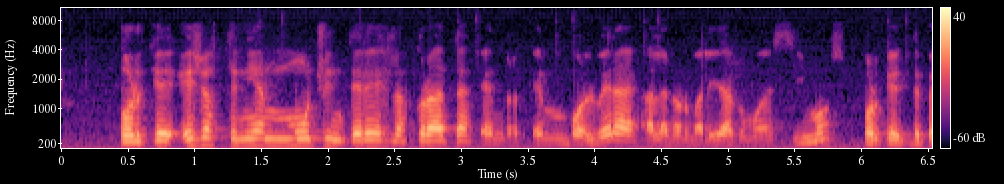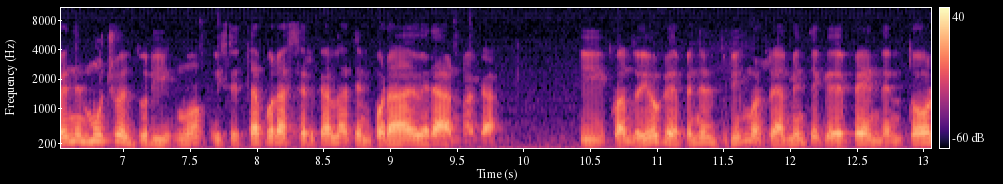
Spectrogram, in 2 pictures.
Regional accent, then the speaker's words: Argentina; Y yo veo a esta ciudadanía como argentino

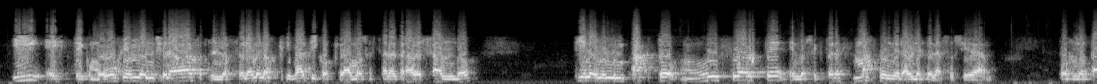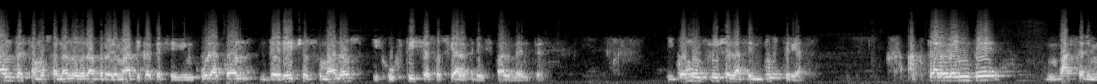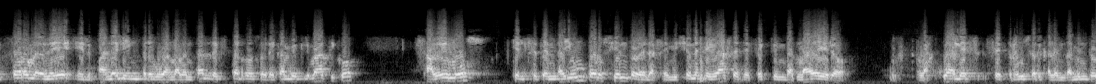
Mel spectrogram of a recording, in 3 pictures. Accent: Argentina; soy el único de Argentina.

